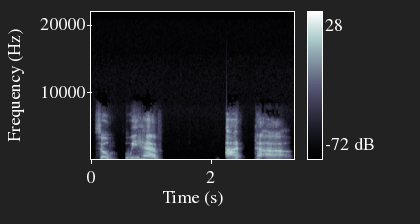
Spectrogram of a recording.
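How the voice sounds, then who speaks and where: A male teacher with a high voice takes his time, letting each phrase land slowly. He is a native Hebrew speaker and teaches in a loose, joking way. The sound is dull and muffled, like online class audio. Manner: relaxed, repeats "okay" and "right", joking asides. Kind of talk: lecturing.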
